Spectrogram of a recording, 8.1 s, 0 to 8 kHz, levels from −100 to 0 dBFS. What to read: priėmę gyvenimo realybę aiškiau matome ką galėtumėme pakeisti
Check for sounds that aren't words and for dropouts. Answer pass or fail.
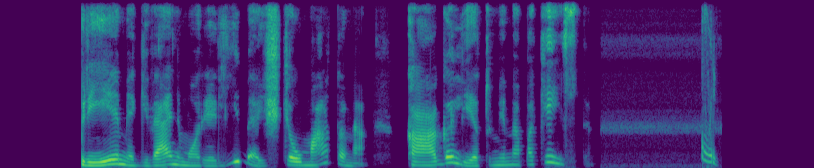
fail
